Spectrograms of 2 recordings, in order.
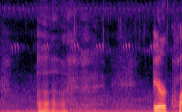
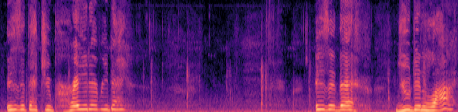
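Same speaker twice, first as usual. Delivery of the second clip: rising, higher preacher cadence; preaching; 8 semitones higher than usual. Acted. Preaching build up.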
